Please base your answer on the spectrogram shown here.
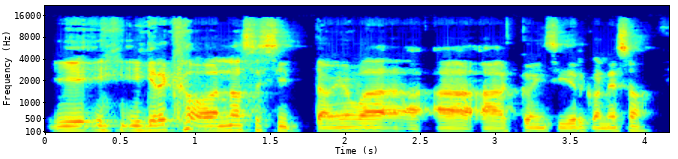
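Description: A man hosts a relaxed conversation in a mellow, warm voice of middle pitch. He laughs along with his guests and muses aloud as he goes. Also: normal speed. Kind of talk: casual chat.

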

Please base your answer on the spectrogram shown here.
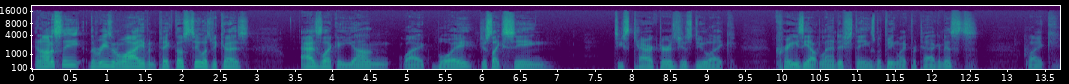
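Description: Male, casual podcast panelist, medium pitch, animated slangy storyteller. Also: a little slow, clear, resonant tone, dry recording, clean studio sound. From born in the Philippines. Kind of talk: casual chat.

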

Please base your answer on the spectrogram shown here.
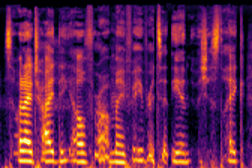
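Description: Hoarse, raspy young woman. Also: fairly high pitch, level tone, fast talker, slight background noise. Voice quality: raspy, breathy. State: hoarse from illness. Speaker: podcast co-host. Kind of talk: casual chat.

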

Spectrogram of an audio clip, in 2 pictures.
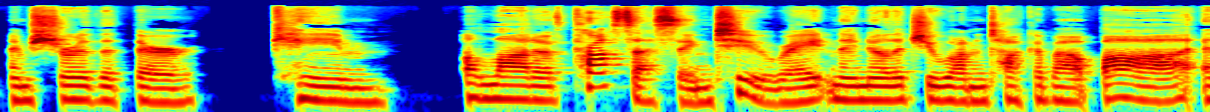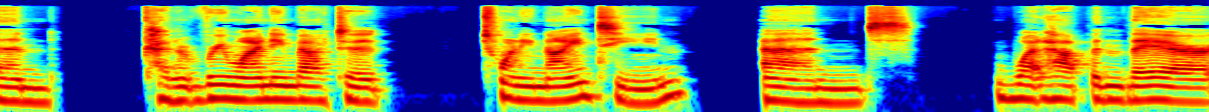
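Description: A woman hosting a podcast, chatting with her cousin in an upbeat, encouraging way and laughing often. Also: deep voice. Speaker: podcast host. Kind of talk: casual interview chat.

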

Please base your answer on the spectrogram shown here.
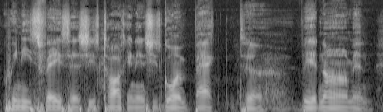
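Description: A man's voice: sits low, fairly even intonation, unhurried, dark tone. A man co-hosting an interview, adding brief affirmations and reflective comments. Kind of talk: casual interview.

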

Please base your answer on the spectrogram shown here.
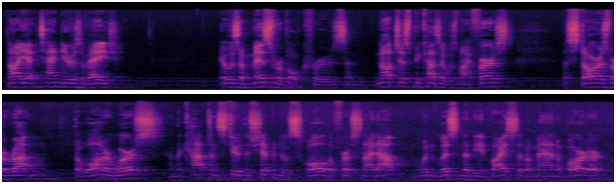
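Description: Casting: man playing a modest eighteenth-century sea captain, earnest storyteller, mid-pitched male voice, light background noise. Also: steady tone, fairly bright tone, natural voice. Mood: somber, reminiscing. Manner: measured, halting, earnest. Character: reflective, modest sea captain in 1717, former cabin boy. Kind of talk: period radio drama acting, storytelling.

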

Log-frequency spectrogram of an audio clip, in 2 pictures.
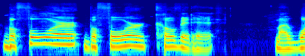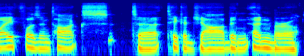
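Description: A man's voice: medium pitch, slow pace, darkish tone, no echo. A man hosting a podcast, asking questions in an easygoing way and affirming often. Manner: easygoing, affirming with frequent "yeah"s. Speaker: podcast host. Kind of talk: casual interview chat.

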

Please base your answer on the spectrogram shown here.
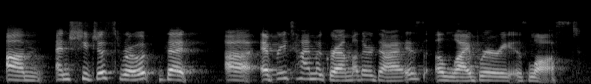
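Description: A woman raised in the United States, talking in a lively way with laughs in a casual panel discussion. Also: medium pitch, a little slow, lo-fi sound.

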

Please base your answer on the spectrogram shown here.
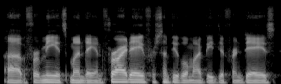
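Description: A man's voice: deep voice, fairly even intonation, rapid-fire, a bit bright, dry recording, studio quality. A man hosting a podcast, asking his guests long conversational questions. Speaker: podcast host. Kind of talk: interviewing guests.

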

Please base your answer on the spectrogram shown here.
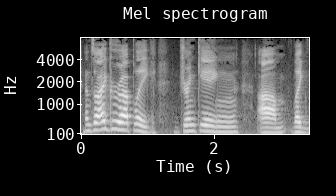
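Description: A woman's voice: lowish voice, slow pace. A woman born in Thailand, hosting a podcast and chatting bluntly, laughing often and swearing. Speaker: podcast host. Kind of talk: casual podcast chat.

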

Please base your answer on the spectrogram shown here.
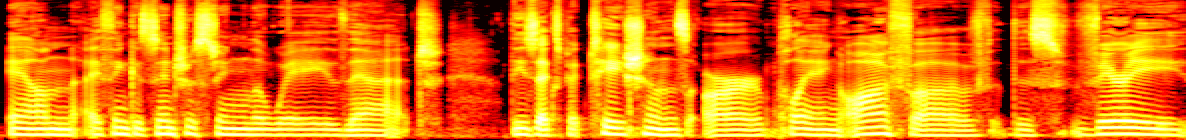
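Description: A woman's voice: sits low, no echo, studio quality. A woman discussing literature in a reflective, articulate way, feeling out her phrases as she goes. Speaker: poetry magazine editor, podcast panelist.

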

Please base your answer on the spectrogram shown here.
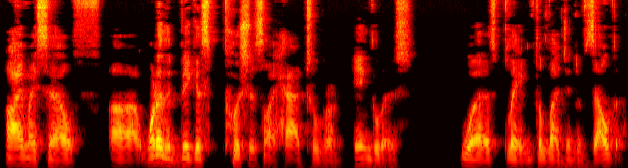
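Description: A man's voice: low-pitched, fairly even intonation, moderate pace, a little mellow, slightly rough. A man from Venezuela whose first language is Spanish, a game developer explaining his project in a casual interview, thoughtful with frequent restarts. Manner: thoughtful, many restarts and fillers.

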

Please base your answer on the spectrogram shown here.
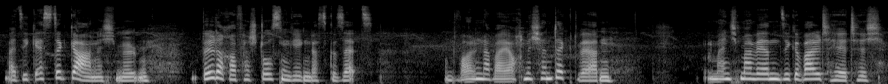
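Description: A woman's voice: on the high side, moderate pace, creaky. A woman playing a protective, knowledgeable female forest guide in a children's radio play, explaining things in a reassuring way. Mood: explanatory.

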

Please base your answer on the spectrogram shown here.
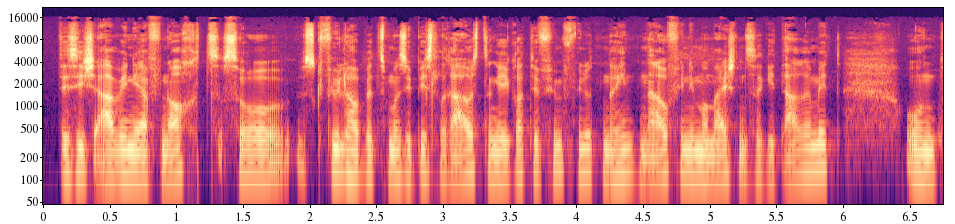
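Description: A man's voice: mid-range voice, creaky, a little mellow, no room sound. A man with a Tyrolean Austrian accent chatting as a musician guest, telling anecdotes in a casual way. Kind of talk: casual anecdotal interview chat.

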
